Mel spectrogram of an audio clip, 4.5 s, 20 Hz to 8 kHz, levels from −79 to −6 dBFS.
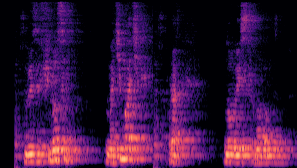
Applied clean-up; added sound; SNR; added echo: neural separator model SepFormer DNS4.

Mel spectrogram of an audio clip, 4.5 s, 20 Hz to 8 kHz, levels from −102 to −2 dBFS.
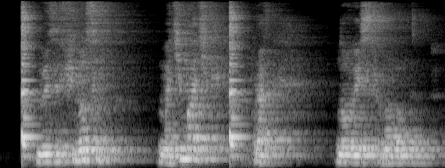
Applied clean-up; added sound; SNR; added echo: none; Cowbell; 4 dB; reverberation time 0.9 s.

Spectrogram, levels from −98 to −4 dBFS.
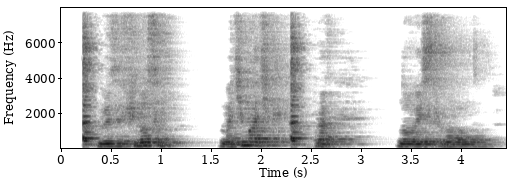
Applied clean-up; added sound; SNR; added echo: classical method WPE with log-MMSE.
